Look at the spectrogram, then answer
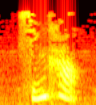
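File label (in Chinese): "型号", Mandarin Chinese; hsk; chinese flashcards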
